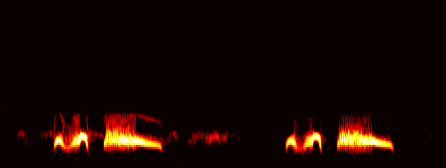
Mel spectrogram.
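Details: Spotted dove decoy bird giving a coaxing 'thúc gù' coo in the 'thổ' voice style, used to lure wild doves: two low phrases, each a quick wavering double note then a long, slightly falling coo, about two seconds apart, in quiet surroundings.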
